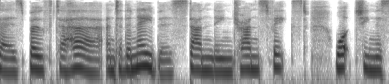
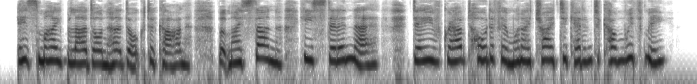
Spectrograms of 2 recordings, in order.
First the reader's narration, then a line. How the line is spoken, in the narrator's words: gasps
